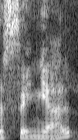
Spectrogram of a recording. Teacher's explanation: The ñ sound is called a palatal nasal because instead of putting your tongue right behind your teeth, you're pressing against your palate and then releasing air through your nose.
